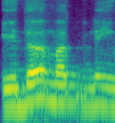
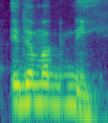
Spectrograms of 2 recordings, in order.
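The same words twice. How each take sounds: First: The d sound is full, with its vowel. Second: The d sound is clipped without its vowel. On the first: The speaker calls it right. "द पूरा है यहाँ पर, हलंत नहीं है।" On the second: The speaker calls it wrong. "जब इदमग्नि बोलते हो ना, इदमग्नि, तब गलत हो जाता है वो।"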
